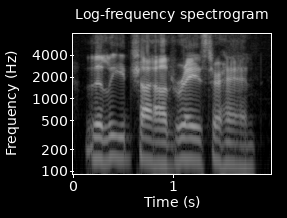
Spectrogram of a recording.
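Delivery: plain reading voice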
